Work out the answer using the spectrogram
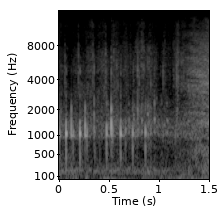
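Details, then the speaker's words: Drift Cadillac CTS-V with the control arm off during a bushing replacement, waiting for a new engine: about nine light, sharp clicks as the sway bar link is rocked by hand, showing play in a worn link due for replacement. "I found a little bit of play in this sway bar link."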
